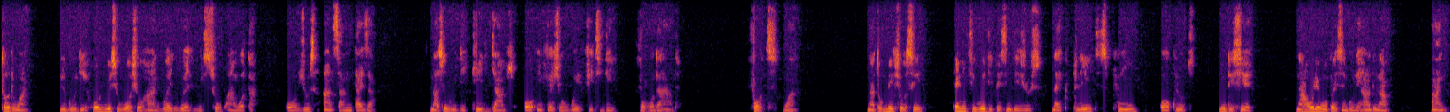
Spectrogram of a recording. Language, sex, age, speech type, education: Nigerian Pidgin, male, 46-60, spontaneous, tertiary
